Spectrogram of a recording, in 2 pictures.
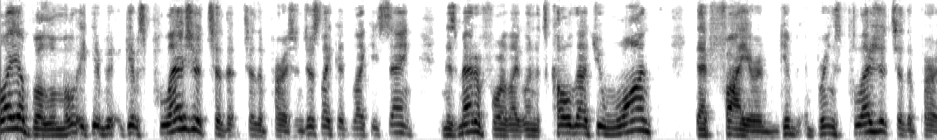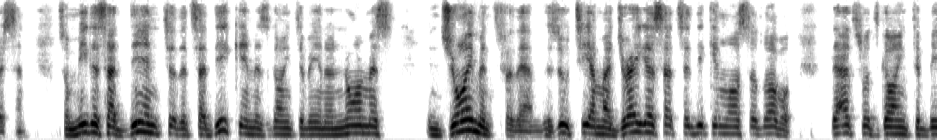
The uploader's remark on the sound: Live On Zoom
